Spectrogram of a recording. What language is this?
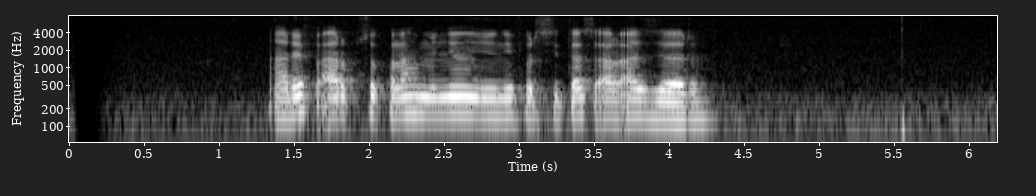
Javanese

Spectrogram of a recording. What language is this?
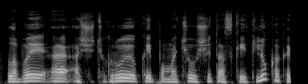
Lithuanian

